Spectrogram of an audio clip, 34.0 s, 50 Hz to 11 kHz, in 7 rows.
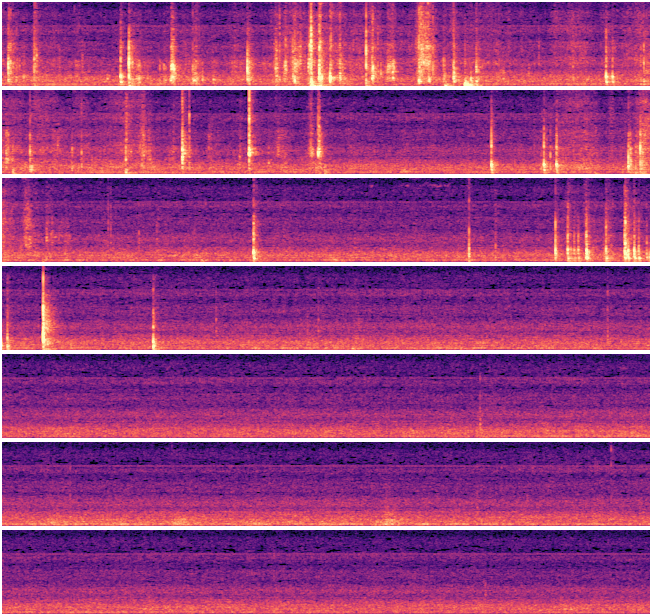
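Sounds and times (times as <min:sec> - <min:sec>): cat scuffling on carpet: 0:00.0 - 0:07.4, 0:09.0 - 0:10.3.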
